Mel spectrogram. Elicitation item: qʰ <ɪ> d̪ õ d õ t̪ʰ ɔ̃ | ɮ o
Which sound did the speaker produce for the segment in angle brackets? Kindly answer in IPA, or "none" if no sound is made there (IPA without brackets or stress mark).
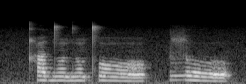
ɪ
